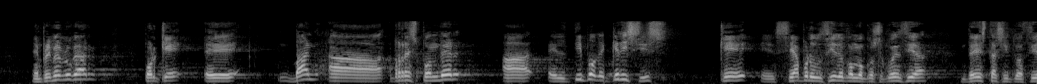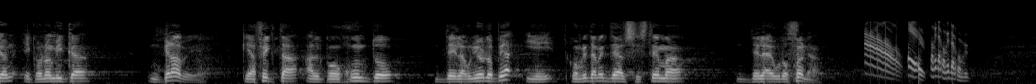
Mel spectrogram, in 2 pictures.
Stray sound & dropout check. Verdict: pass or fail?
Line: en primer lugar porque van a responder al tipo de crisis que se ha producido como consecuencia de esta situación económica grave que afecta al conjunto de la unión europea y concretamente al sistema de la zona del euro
fail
